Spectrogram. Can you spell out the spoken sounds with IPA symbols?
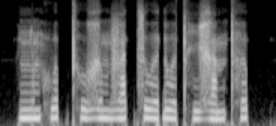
ɲ ə˧ m h w ə˦˥ p̚ t̪ʰ u˨˦ ɣ ə˧ m v a˦˥ t̚ s u˧ ə̯ ɗ u˧ ə̯ t̪ʰ i˨˦ ɣ a˨˦ m t̪ʰ ə˦˥ p̚

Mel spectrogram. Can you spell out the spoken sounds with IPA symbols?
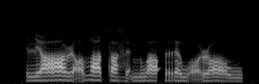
lʲ ɑː ɭ ə̰ ðˤ ə t ɒ z ə̰ n w ɑ ʔ r ə w ɔ̰ ɭ ɔː w

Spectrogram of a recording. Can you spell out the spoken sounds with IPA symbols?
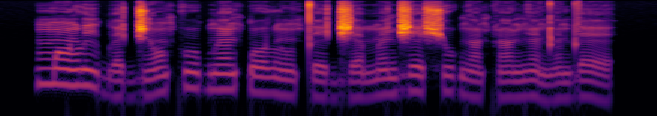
m ɔ̃˦ l i˦˨ b ɛ˨ d͡ʒ ɔ̃˨˦ k u˦ b ɛ̃˦ k͡p o˧ l ũ˨ t e˨ d͡ʒ ɛ˨ m ɛ̃˨˦ d͡ʒ e˦˨ ʃ u˧ ɡ ã˨ k ã˨˦ ɡ ɛ̃˦˨ d ɛ̃˨˦ d ɛ˦˨

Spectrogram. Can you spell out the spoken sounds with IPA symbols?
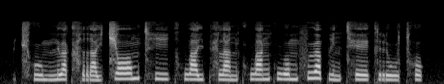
t͡ɕʰ uː˨˩ m n ɯ˧ a̯ kʰ r a˩˦ j t͡ɕ ɔː˦˥ m tʰ iː˧ kʰ w a˧ j pʰ l a˩˦ n kʰ w a˦˥ ŋ k w o˧ m f ɯ˥˩ a̯ p i˩˦ n tʰ eː˧ k r uː˨˩ tʰ o˨˩ k̚

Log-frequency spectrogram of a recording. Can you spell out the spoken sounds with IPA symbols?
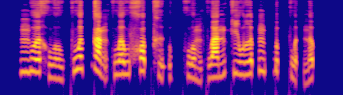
ŋ u˧ ə̯ h w o̤˨˩ w k w əː˦˥ k̚ ɣ a̰˧˨ ŋ k w ə˧ w x ɔ˦˥ t̚ x ɨ̤˨˩ ʔ u˦˥ k̚ h w o˧˩ m k w a˨˦ n k i˧ w l ə˦˥ p̚ ŋ ə˦˥ p̚ ɓ ə˦˥ p̚ k w ə˨˩ t̚ n ə˦˥ p̚

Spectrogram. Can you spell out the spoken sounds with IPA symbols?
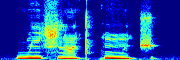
w ĩ ɬ l ɔ̃ t k ũ t͡ʃ

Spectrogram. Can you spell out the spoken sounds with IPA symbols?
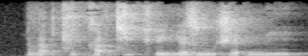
l ä˦ ʔ t͡ɕ ṵ˦˨ k ä˦ ʔ t͡ɕ i˦ kʰ ḛ˦˨ ɲ ɛ̰˦˨ z ũ˨ ʃ ɛ˦ ʔ ɲ ĩ˦

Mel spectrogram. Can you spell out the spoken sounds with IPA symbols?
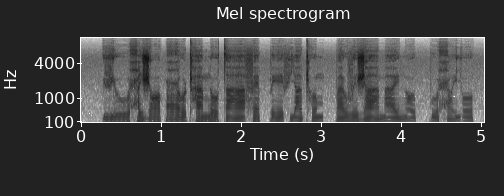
vʲ uː ħ i ʒ ɔ | ʕ o ʈʰ a m ɾ o t̪ aː f ɛ pː eː f j a ʈʰ o m pː a ʊ̯ v ɪ ʒ aː m aː ɪ̯ n̪ ɔ ʊ̯ pː u ħ ɔ ɪ̯ j o

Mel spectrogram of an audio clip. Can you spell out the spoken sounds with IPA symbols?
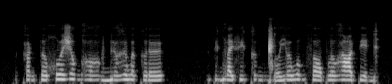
k ɑ ɡ p e χʷ æ ʒ ɔ ɡ ɣ ɔ ɣ ɔ ɡ bʲ ɔ ɣ ø w œ k ɵ ɾ ø | pʲ œ ɡ w æ fʲ ʉ k œ ɡ ɡ͡ǁ o j ɵ w o ɡ θ ɔ p l o ɣ ɑ pʲ e ɡ

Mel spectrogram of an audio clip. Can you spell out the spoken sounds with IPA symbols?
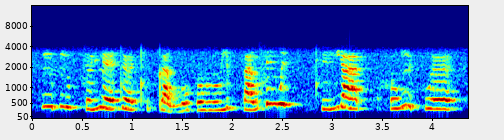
n̪ ɐ˧ t̚ m uː˨ k̚ s ɵ˨˥ ɥ l ɛː˨˥ t̪ œː˨ t̪ʰ ɪ˨ k̚ t̪ aː˨˩ w ŋ o˨ w h o˨ w l uː˨˥ j ʊ˨ k̚ f aː˨˥ w s ɪ˥ ŋ w ɪ˥ k̚ | t̪ʰ yː˨˥ m j aː˧ t̚ | h o˨˥ w n̪ ɵ˨ t̚ kʷ œː˨

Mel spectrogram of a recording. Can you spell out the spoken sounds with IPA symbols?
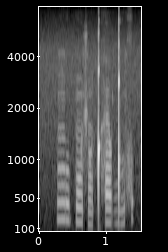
ŋ u p ũ ʃ õ ǃʰ ɛ o̯ ɡ͡ǃ ũ x

